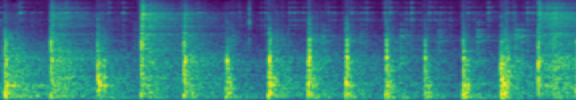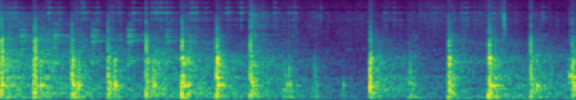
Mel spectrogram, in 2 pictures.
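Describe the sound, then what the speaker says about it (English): A flat rammer pounds molding sand of clay and silica packed in a box, sharp regular thuds repeating roughly every third of a second, close and loud throughout. "it's time to use flat rammer for the rammering of the molding sand"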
